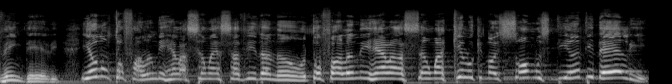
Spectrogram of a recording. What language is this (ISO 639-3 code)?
por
